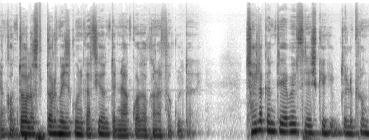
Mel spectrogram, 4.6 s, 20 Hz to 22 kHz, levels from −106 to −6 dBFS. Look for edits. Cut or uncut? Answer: uncut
